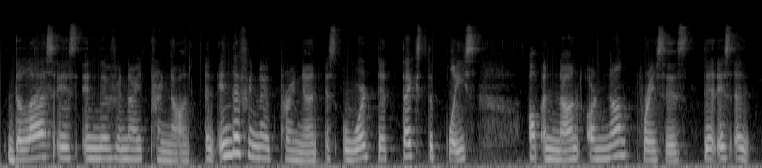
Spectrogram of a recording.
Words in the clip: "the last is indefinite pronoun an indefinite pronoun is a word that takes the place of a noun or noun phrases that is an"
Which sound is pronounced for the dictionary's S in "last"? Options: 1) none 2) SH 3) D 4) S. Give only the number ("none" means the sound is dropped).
4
